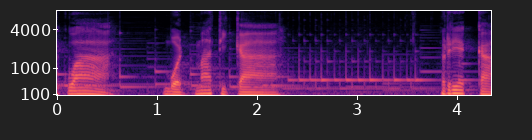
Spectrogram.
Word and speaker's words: มาติกา: สวัสดีครับพบกับรายการคำวัดวันนี้ขอเสนอคำว่ามาติกาคำว่ามาติกาสะกดด้วยมอม้าสละอาต่อเต่าสระอีกอไก่สละอาอ่านว่ามาติกา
